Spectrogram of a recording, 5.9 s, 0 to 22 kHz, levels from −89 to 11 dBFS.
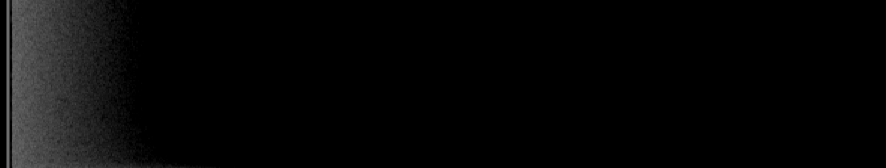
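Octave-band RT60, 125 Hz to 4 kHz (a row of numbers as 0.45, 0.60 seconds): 2.5, 2.1, 1.9, 1.6, 1.5, 1.4 seconds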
